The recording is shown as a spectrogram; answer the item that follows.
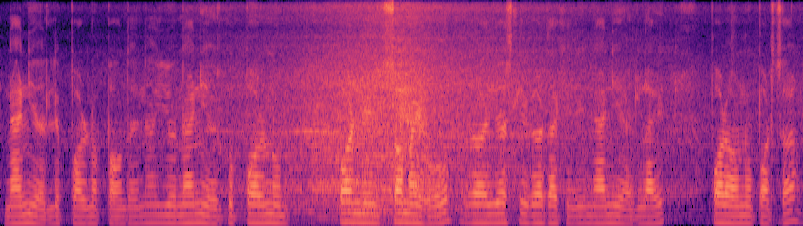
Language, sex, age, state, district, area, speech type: Nepali, male, 60+, West Bengal, Kalimpong, rural, spontaneous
